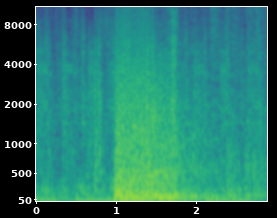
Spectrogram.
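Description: A machine clanks and rattles loudly for a moment.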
